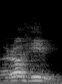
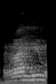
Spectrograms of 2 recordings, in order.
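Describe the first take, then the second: First: The first syllable has a rounded 'ro' vowel. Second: The first syllable has an open 'ra' vowel. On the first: The speaker calls it right. "এখানে হবে রহিম" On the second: The speaker calls it wrong. "এখানে রাহিম হবে না"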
